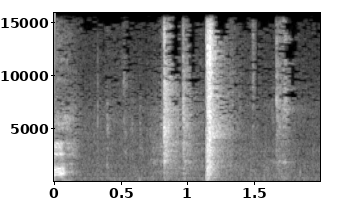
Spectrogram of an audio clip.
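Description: A glass baking dish being drawn out on an oven's metal wire rack: a faint click, then one sharp clink a little over a second in.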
